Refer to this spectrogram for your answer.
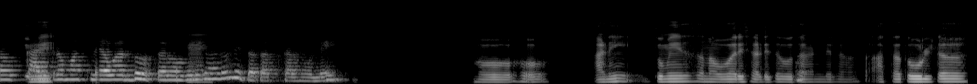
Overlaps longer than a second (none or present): none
